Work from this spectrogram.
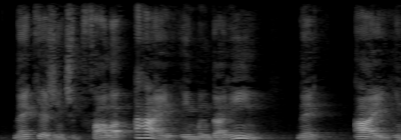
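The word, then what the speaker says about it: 爱: mandarem a gente pronuncia Ai não é uma palavra de parto e internação e isso em Japonês é pronunciado ai então você vê que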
